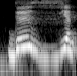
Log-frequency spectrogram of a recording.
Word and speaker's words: deuxième: Je vois X, j'entends Z. Deuxième. Regardez le classement de cette fille. Deuxième. X ici se prononce Z.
